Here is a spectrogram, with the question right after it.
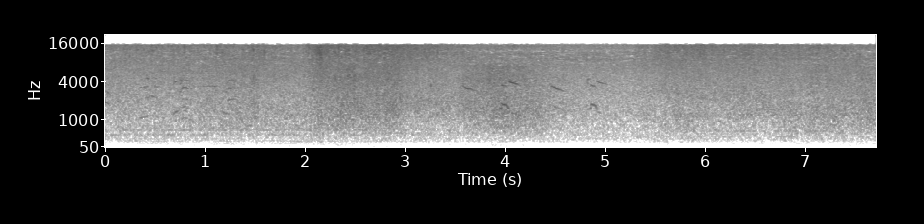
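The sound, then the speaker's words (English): Steady, hissing ocean surf rolls in and recedes on the shore, with gentle swells rising and fading every few seconds. No voices, just the continuous, even wash of sea water. “beyond the waves to the relative calmness of the sea.”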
